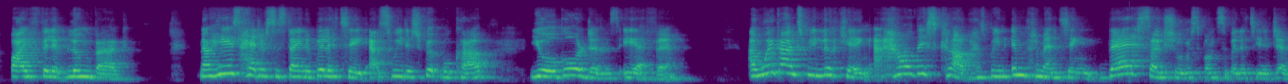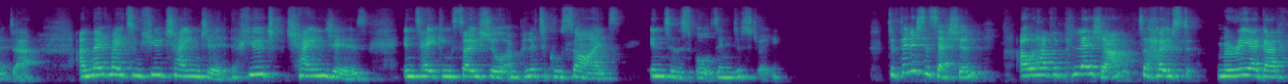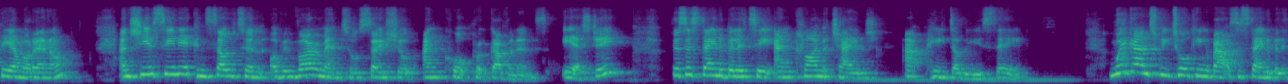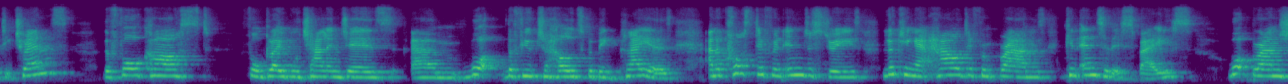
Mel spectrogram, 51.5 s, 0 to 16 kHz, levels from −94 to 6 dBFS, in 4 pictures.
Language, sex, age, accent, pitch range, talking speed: English, female, 30-49, British, 215-275 Hz, 140 wpm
